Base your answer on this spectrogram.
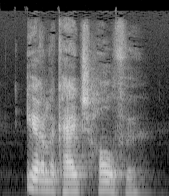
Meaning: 1. for the sake of honesty 2. to be honest, in fairness
- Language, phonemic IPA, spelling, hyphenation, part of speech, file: Dutch, /ˈeːr.lək.ɦɛi̯tsˌɦɑl.və/, eerlijkheidshalve, eer‧lijk‧heids‧hal‧ve, adverb, Nl-eerlijkheidshalve.ogg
